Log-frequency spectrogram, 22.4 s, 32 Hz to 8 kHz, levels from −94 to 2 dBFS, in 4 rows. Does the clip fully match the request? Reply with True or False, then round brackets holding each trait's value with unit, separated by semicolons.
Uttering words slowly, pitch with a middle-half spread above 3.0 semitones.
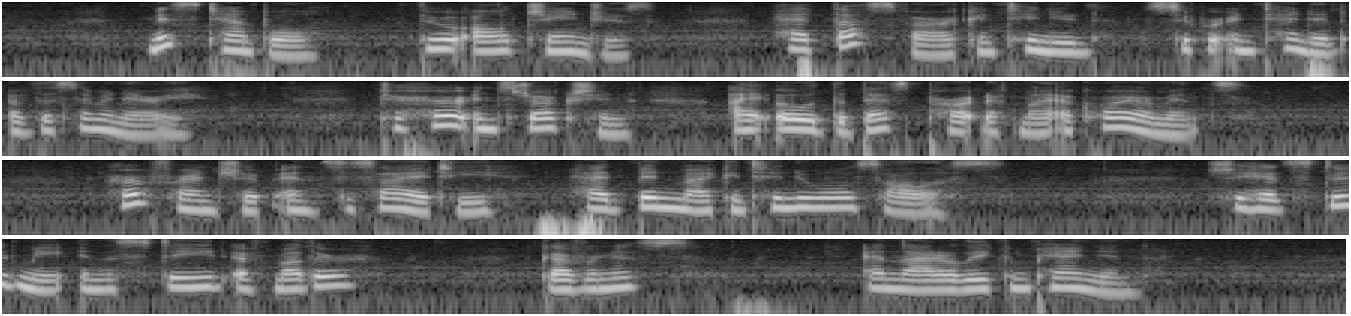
True (125 wpm; 4.3 semitones)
